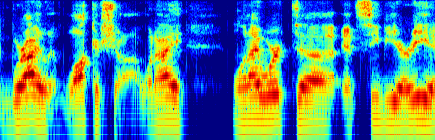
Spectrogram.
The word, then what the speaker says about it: Waukesha: Like where I live, Waukesha. When I worked at CBRE and I was working with people around the country, they would always say Waukesha, and I'd be like, it's Waukesha, you son of a bitch.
